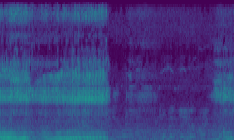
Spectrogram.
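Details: Loud, buzzing, throaty snores from a French Bulldog, followed by a quieter, rougher breath; noisy snoring through a narrowed airway.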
